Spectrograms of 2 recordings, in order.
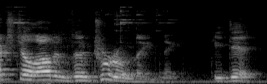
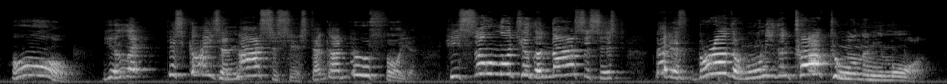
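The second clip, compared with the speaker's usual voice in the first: very high, raspy, hoarse, wisecracking rat puppet voice; 11 semitones higher than usual. A ventriloquist's puppet teases its performer on video, hoarse ventriloquist puppet voice. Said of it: "Well, my name is [name], and I'm an Axtell soft puppet. ... And so that's why I sound a little hoarse right here".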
